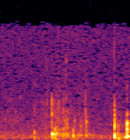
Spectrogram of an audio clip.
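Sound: sipping coffee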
